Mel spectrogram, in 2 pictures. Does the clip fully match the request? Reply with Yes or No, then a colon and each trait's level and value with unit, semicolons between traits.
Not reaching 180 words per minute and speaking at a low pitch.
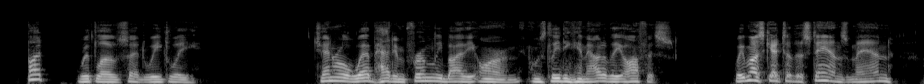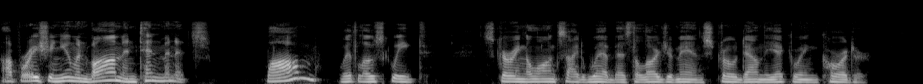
Yes: average, 160 wpm; low, 125 Hz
